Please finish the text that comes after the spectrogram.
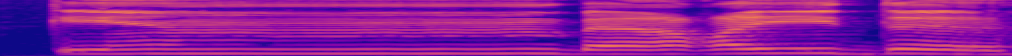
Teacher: تو تنوین کے بعد با آ رہا ہے ادھر ہم اقلاب کریں گے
